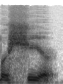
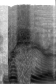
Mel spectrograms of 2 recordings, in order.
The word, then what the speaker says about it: Brashear: Adam Beskar? How do you pronounce it? – I thought it was Adam Brashear, the Blue Diamond. – Brashear, that's his name.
